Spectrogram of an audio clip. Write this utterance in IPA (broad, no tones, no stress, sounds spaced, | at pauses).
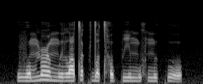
v o m ʕ o m ɯ l u tˤ u kʷ dˤ o tʰ o p i m u x m ɨ kʷ o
